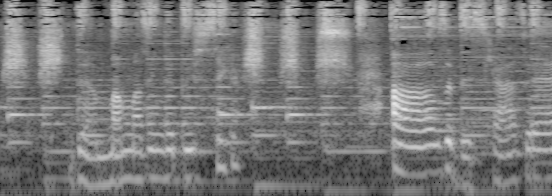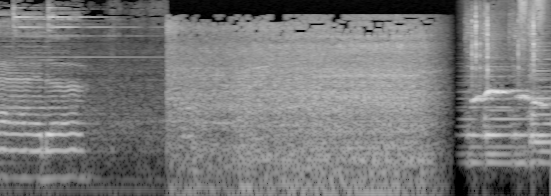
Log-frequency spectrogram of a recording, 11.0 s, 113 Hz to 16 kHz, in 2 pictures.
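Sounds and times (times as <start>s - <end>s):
jingle with whistled melody: 10.2s - 11.0s.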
